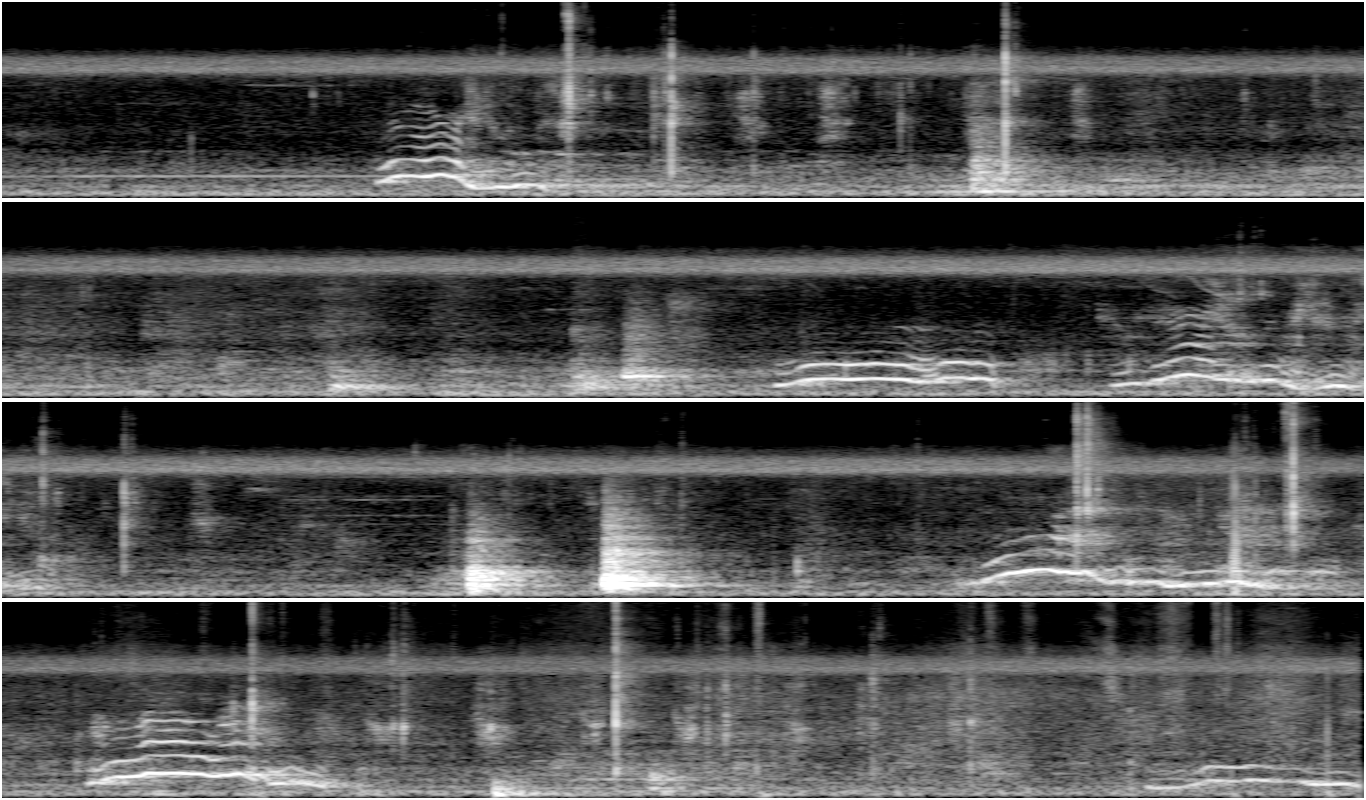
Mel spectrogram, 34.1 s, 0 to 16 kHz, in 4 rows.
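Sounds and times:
cat meow-growls: 2.4s - 4.2s, 13.4s - 17.5s, 23.1s - 25.4s, 26.0s - 28.0s, 32.7s - 34.0s.

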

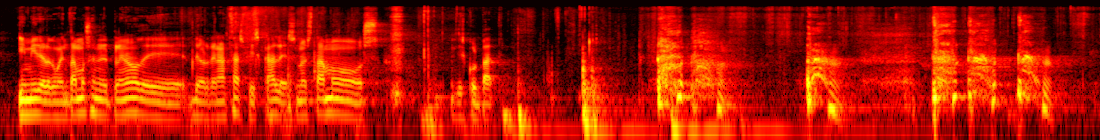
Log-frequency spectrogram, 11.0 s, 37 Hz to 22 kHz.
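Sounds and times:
man coughing: 6.5s - 7.4s, 8.0s - 8.6s, 9.3s - 10.6s.

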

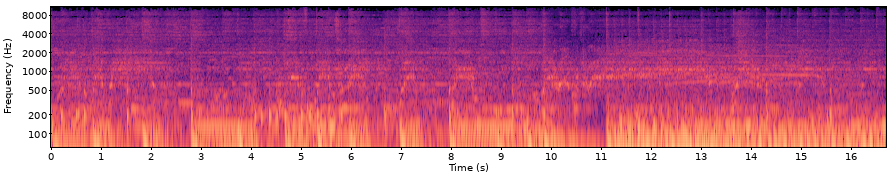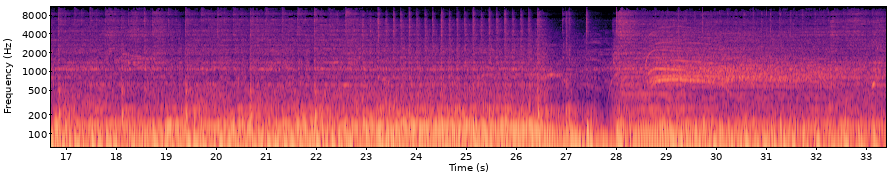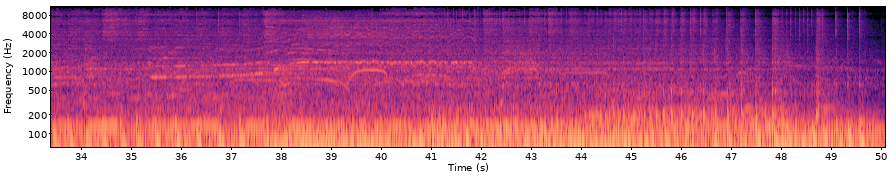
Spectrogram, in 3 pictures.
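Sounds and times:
distorted electric guitars: 0.0s - 50.0s
drum kit beat: 0.0s - 50.0s
metal band playing live: 0.0s - 50.0s.

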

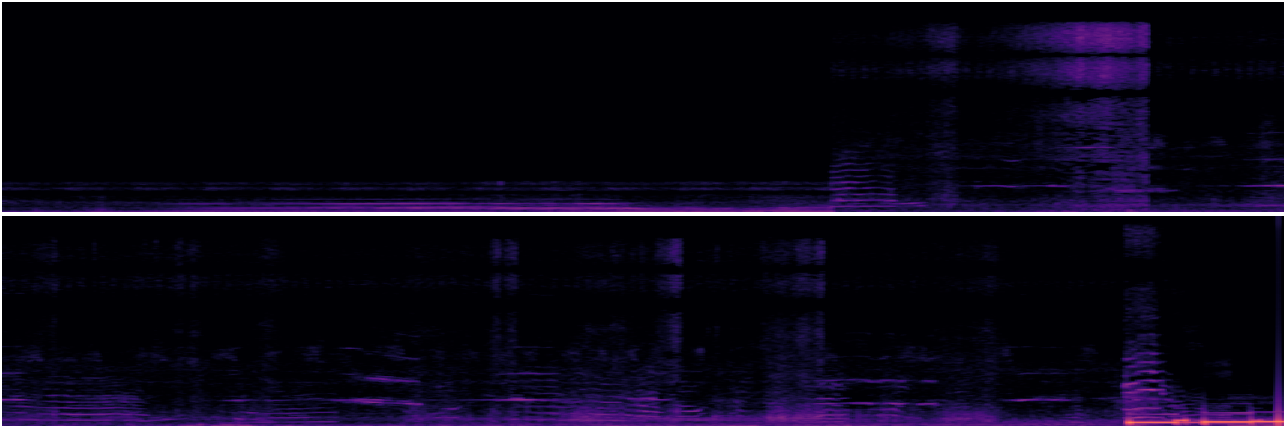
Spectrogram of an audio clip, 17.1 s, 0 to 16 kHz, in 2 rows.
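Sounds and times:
swing chain squeaking: 8.3s - 13.2s.

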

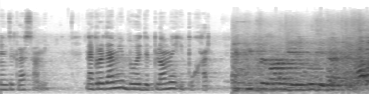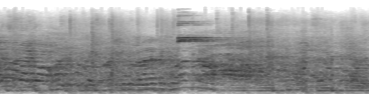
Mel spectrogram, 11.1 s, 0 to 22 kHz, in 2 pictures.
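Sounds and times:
people calling and shouting: 3.4s - 11.0s.

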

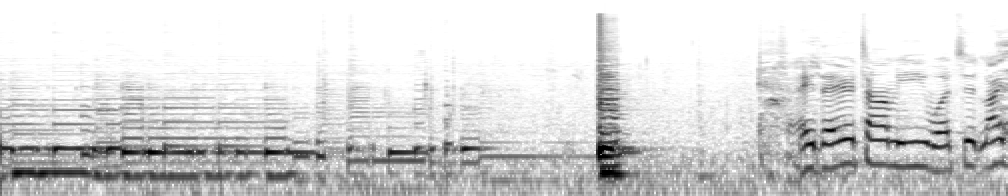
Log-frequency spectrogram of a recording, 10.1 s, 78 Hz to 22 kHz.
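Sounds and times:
acoustic guitar strum: 0.0s - 6.6s.

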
